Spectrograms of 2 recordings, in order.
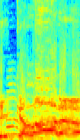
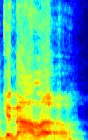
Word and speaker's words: Kikanalo: How do you spell it? How do you say it? Kikalano. I just realized I never said it before. Yeah. Kikanalo.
